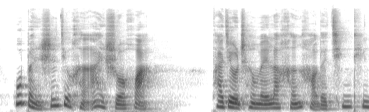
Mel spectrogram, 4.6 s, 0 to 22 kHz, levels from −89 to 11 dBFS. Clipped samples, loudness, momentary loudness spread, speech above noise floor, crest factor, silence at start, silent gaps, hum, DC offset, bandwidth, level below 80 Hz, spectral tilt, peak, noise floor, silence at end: under 0.1%; -25 LUFS; 7 LU; 44 dB; 20 dB; 0.2 s; none; none; under 0.1%; 16 kHz; -66 dBFS; -5 dB/octave; -6 dBFS; -69 dBFS; 0 s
